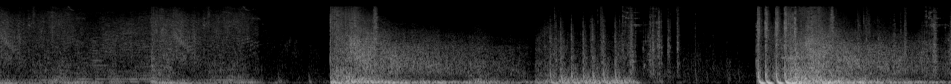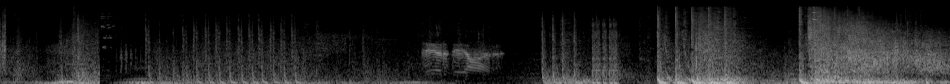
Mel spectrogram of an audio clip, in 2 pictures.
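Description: Gunfire in the video game Valorant, with loud bursts of rapid shots and single cracks separated by short quiet gaps, close and punchy, and almost no talk over it.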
